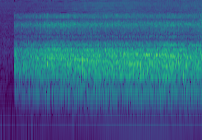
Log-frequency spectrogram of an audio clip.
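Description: Steady running noise of an HO-scale model diesel locomotive on the move, cutting in suddenly just after the start and holding level.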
